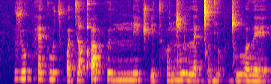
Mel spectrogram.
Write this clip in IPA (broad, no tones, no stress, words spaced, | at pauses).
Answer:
zu pʰɛkut͡sʼɔ tʲoqʼɯpʰɯd nːi t͡ʃʼitʰoŋ͡ǀulːɛ ɡ͡ǀɤdjokɡ͡ǀuβɤ ðe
